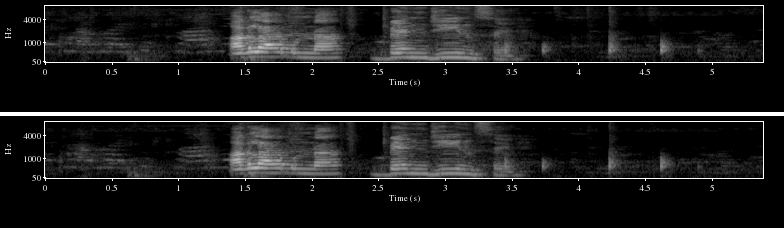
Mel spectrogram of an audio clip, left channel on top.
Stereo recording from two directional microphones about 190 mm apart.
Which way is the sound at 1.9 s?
15° right (ahead or behind).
